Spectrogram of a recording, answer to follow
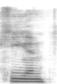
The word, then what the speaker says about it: Keihin: I actually I've always called it Keihin, but I thought, I should probably Google that and see. And there were a few arguments on it, but Japanese say Keihin.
